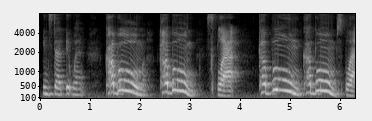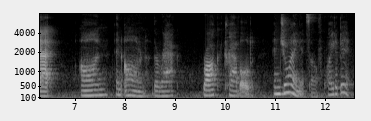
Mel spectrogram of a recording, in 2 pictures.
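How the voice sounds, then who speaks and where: Unhurried woman reading a children's story. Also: mid-range voice. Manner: animated, deliberate storytelling. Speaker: children's story time reader. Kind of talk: expressive storybook read-aloud with asides to children.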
